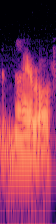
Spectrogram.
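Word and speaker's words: Nierow: So somebody must have realized that N-I-E-R would be pronounced as Nair, and O-W, like Tchaikovsky, is Tchaikovsky. So the O-W became an O-V. So it must have been Nairov.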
